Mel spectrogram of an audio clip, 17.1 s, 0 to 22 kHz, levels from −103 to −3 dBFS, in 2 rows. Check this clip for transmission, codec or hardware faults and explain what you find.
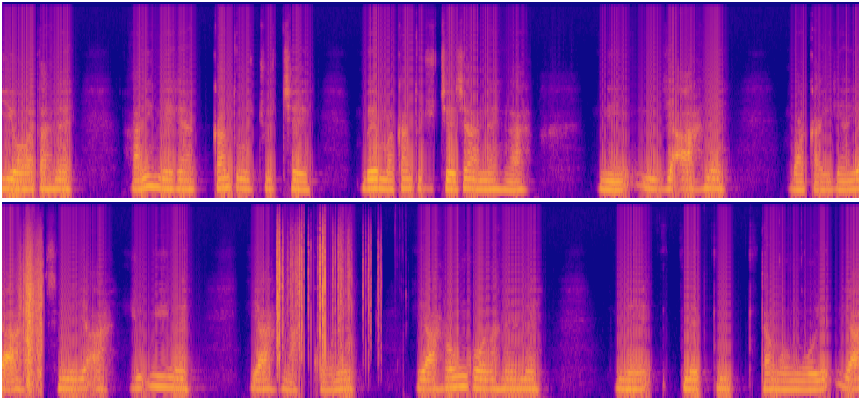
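Two faults are audible: buffer tearing through the whole clip, and two bursts of cable scratch noise.

Buffer tearing runs throughout. A robotic rattle at 86.1 Hz sits on the speech, which fits a 512-sample buffer. About a tenth of each buffer replays audio roughly 20 ms old.

Cable scratch noise appears at 8.72 to 8.96 s, just before "si min hia'aj", about 5 dB above the speech. It returns at 11.31 to 12.37 s, about level with it. The rustling is likely from a worn contact changing resistance.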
